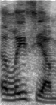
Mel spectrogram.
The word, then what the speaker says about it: Elysyum: And it's pronounced Elysyum, right? Yes. Yes, I haven't butchered it.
